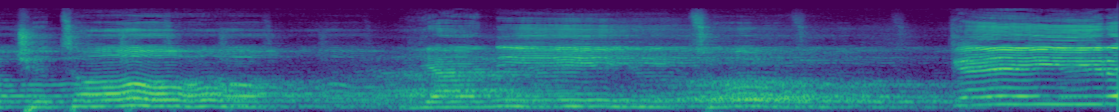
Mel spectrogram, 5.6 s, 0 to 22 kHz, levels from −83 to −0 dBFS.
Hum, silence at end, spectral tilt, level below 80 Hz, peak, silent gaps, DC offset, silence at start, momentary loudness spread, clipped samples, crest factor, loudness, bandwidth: none; 0 s; -2 dB/octave; -52 dBFS; -6 dBFS; none; under 0.1%; 0 s; 17 LU; under 0.1%; 18 dB; -21 LUFS; 16 kHz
